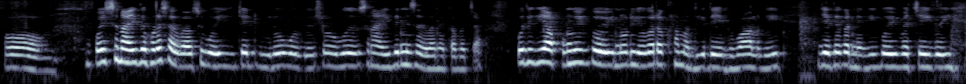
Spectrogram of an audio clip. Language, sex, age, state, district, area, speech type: Dogri, female, 45-60, Jammu and Kashmir, Reasi, rural, spontaneous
